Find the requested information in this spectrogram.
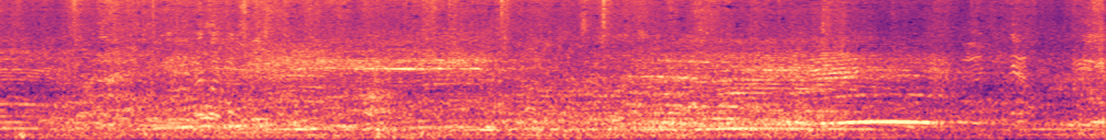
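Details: Aggressive cattle in Indonesia, lowing with long, drawn-out, harmonic moos that waver in pitch, while people talk in the background.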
